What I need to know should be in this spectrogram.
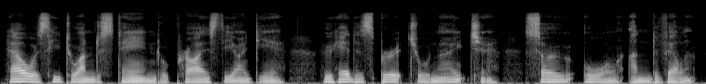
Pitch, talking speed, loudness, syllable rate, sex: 100 Hz, 145 wpm, -19 LUFS, 4.8 syllables/s, male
